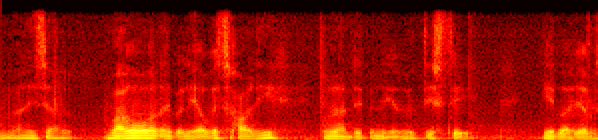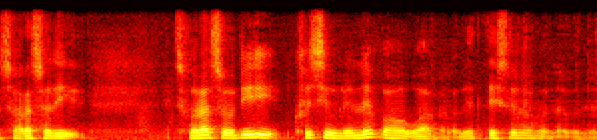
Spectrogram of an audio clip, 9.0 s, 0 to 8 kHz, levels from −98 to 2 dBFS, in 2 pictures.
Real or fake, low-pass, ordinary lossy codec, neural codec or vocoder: fake; 7.2 kHz; none; codec, 16 kHz, 0.8 kbps, ZipCodec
